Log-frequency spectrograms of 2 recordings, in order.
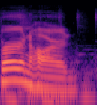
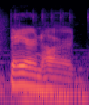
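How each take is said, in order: First: The first syllable does not sound like 'Bern'. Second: The first syllable sounds like 'Bern'. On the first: The speaker calls it wrong. "It's not Bernhard" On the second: The speaker calls it right. "It's Bernhard. Like Bern"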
